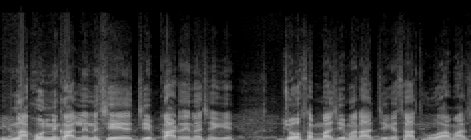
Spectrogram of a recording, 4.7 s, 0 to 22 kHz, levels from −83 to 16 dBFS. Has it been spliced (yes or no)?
no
